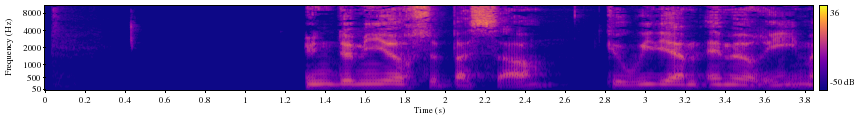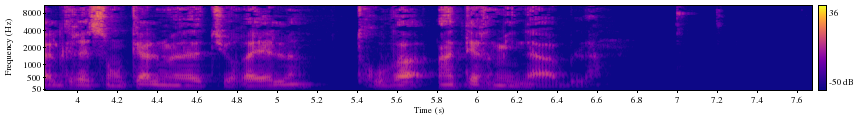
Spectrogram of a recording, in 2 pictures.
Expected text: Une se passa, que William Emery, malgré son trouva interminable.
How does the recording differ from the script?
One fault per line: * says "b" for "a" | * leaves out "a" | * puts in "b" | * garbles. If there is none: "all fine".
* puts in "demi heure"
* puts in "calme naturel"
